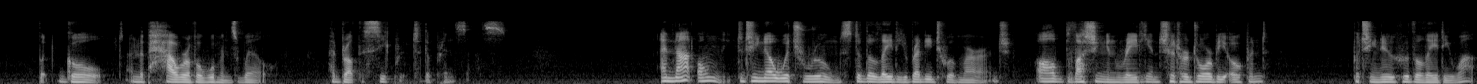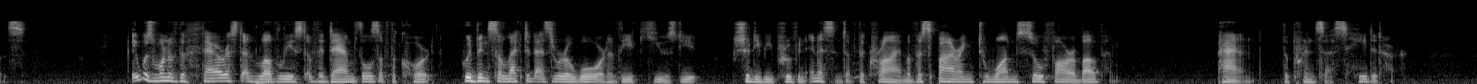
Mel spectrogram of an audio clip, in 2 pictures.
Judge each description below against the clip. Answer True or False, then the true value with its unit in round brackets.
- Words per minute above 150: True (190 wpm)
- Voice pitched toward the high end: False (120 Hz)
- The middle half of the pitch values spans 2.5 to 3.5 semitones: True (3.1 semitones)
